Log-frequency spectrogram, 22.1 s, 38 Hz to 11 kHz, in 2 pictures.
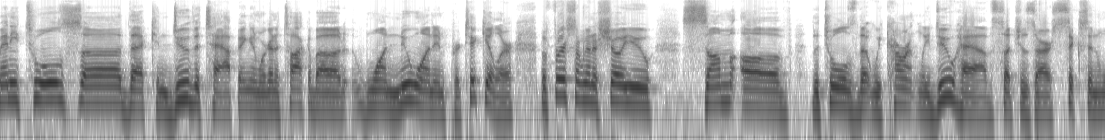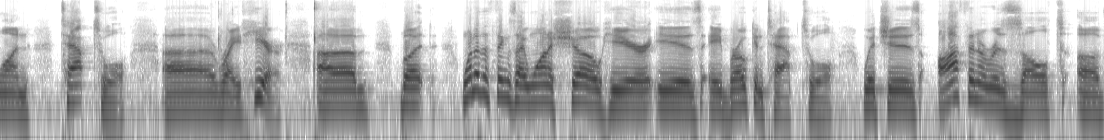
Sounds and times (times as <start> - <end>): Speech: 0.0 - 22.0.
